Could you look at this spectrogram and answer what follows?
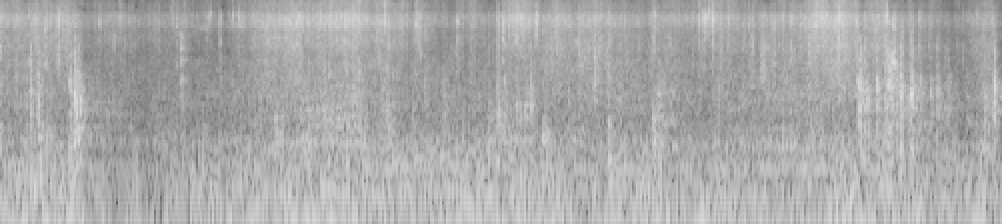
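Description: Wind buffeting the microphone over a steady rush of boat and water noise.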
